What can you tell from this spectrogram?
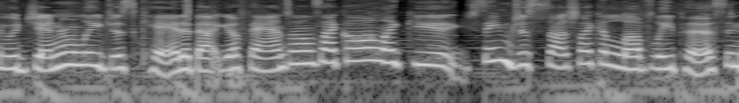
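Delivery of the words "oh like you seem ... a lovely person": ordinary delivery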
